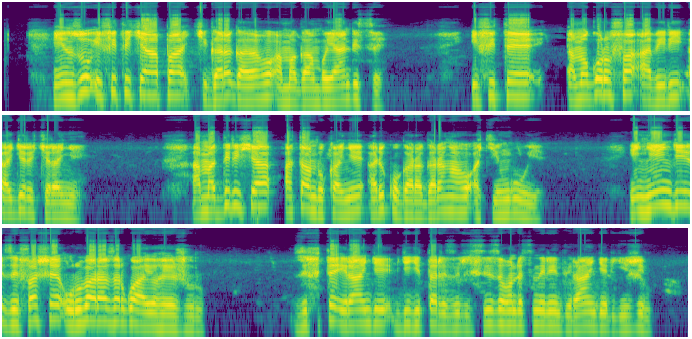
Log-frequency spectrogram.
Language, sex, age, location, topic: Kinyarwanda, male, 25-35, Huye, health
